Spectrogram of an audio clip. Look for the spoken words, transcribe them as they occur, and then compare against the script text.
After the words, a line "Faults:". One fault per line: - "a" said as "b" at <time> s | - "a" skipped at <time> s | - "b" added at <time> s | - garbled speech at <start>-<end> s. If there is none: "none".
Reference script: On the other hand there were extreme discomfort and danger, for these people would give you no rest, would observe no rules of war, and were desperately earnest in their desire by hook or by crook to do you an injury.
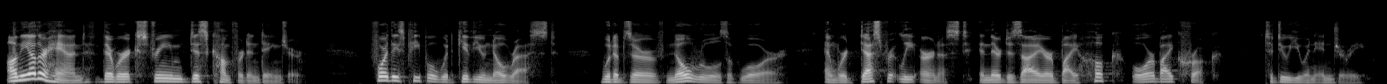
On the other hand there were extreme discomfort and danger, for these people would give you no rest, would observe no rules of war, and were desperately earnest in their desire by hook or by crook to do you an injury.
Faults:
none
